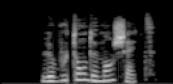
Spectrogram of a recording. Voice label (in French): "bouton de manchette", French; vetements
